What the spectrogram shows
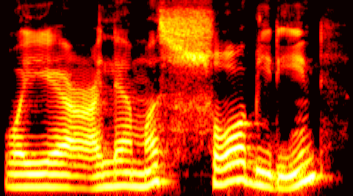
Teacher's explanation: وَيَعْلَمَ الصَّابِرِينَ، واو ہونٹوں کی نا تمام گلائی کے ساتھ، یعلم، اب یہ صاد پہ کیا ہے؟ صفیریہ لیٹر، یعنی مثل سیٹی کے اس کو ادا کرنا ہے، اور حروف مستعلیہ میں سے بھی ہے تو اس کے اوپر کھڑا زبر بھی ہے، ٹھیک ہے۔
